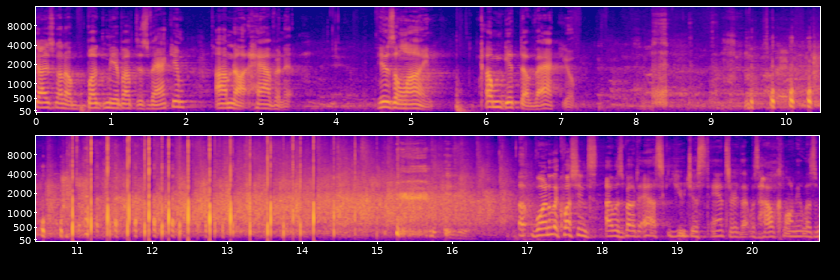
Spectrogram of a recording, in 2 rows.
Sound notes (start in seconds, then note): 7.4 laughter; 11.1 applause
